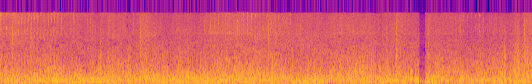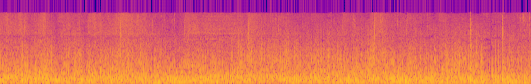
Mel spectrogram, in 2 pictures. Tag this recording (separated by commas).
Vehicle, Motorcycle, Music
